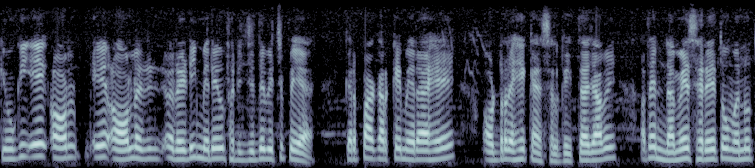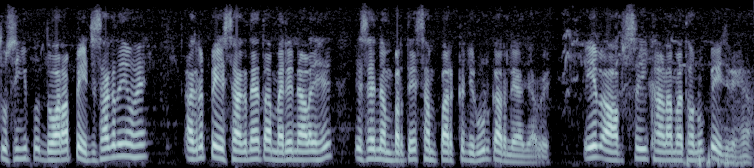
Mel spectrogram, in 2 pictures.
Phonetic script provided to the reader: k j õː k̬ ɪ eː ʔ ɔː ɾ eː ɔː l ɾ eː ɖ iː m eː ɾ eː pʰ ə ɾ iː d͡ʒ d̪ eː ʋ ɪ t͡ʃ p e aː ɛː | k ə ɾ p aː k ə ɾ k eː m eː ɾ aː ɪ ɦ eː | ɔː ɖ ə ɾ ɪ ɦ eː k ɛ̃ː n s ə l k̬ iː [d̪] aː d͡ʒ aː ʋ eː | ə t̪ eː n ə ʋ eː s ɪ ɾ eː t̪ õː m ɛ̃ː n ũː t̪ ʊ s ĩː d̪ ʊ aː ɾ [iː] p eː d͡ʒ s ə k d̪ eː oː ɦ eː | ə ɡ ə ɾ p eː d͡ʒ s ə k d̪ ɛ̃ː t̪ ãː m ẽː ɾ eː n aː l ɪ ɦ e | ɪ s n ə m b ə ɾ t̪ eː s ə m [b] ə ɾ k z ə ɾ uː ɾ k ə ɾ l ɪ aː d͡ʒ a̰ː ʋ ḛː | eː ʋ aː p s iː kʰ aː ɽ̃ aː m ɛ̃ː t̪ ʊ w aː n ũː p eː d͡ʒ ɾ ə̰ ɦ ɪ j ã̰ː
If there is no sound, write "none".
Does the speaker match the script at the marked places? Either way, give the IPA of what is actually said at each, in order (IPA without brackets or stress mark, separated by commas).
t̪, aː, p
